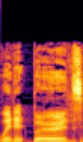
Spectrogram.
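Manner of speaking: deliberately bad, slow, loud put-on Austrian accent.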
